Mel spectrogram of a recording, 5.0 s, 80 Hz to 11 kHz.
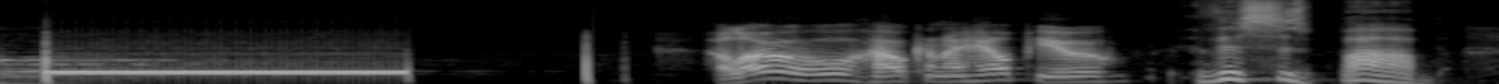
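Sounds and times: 
telephone dial tone while placing a call: 0.1s - 1.4s
speech: 2.4s - 4.9s.

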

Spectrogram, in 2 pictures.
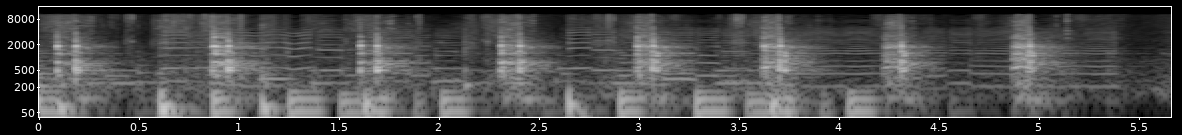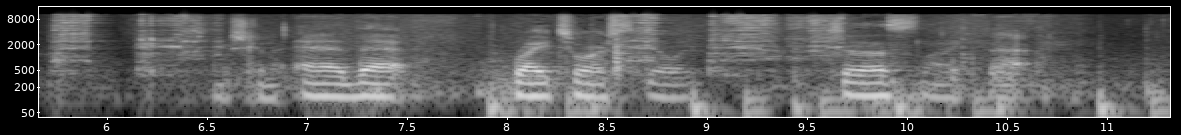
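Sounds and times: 
knife chopping food into small quarter-inch chunks: 0.0s - 5.2s
speech: 7.0s - 10.8s.

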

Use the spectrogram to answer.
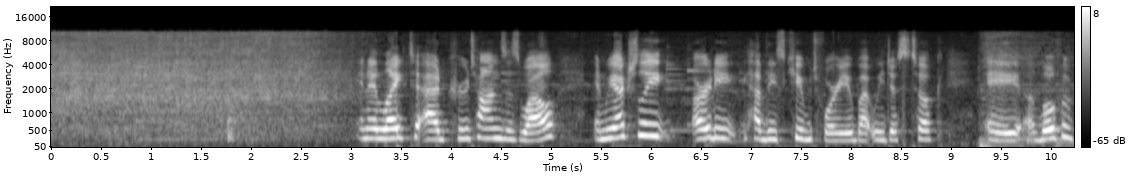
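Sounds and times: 
okra sautéing in a pan with bacon and its fat: 0.0s - 7.2s
speech: 3.1s - 10.2s.

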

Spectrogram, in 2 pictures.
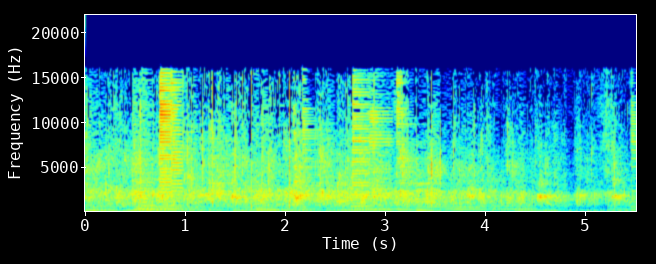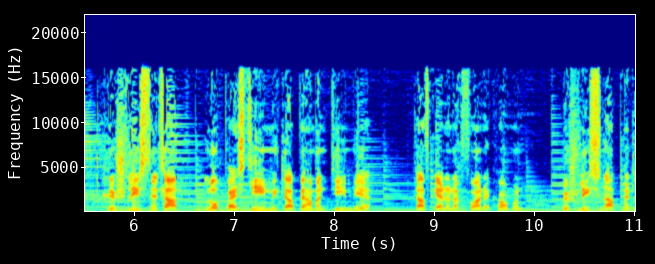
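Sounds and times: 
audience applause: 0.0s - 6.3s
speech: 5.7s - 11.0s.

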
